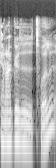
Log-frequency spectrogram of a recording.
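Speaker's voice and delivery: pitch lifting sharply high on toilet. Teaching question intonation with an example: high rising pitch on toilet. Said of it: "You see that high inflection point?".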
